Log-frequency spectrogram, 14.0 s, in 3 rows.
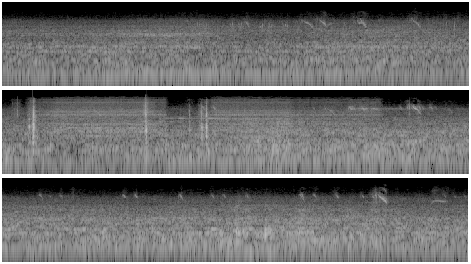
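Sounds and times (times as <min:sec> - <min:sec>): steady background hiss: 0:00.0 - 0:09.8
sharp clicks: 0:04.8 - 0:08.5.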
